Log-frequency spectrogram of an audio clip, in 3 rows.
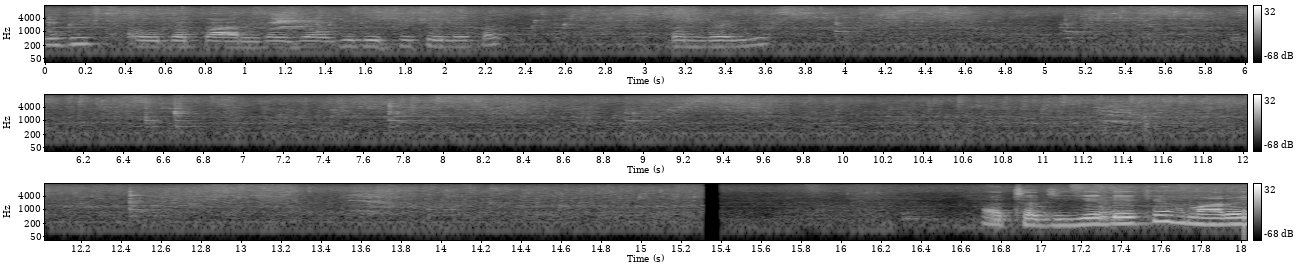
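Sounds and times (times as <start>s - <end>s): vegetables sizzling in a pan: 0.0s - 18.0s
wooden spatula scraping and tapping pan: 3.7s - 4.4s, 5.1s - 5.8s, 6.4s - 9.3s, 12.4s - 13.2s, 16.3s - 18.0s.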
